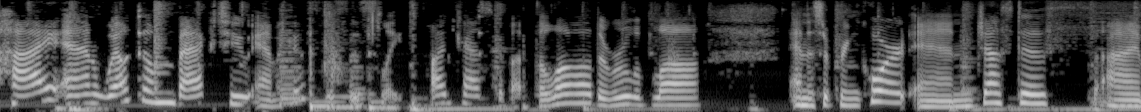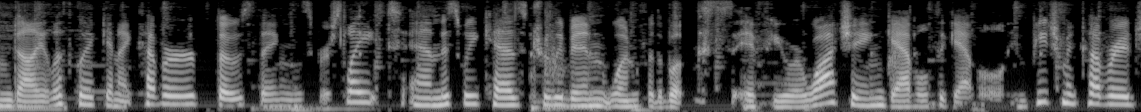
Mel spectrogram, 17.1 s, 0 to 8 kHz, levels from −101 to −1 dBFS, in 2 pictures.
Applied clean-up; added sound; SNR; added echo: classical method spectral subtraction.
